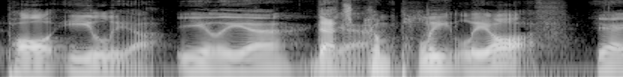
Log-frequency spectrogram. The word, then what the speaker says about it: Elia: on the pre-podcast how would you like to pronounce your name uh elia works elia paul elia paul and i said paul elia elia that's completely off yeah yeah but the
